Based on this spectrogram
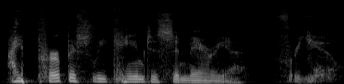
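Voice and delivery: low, whispered words of Jesus; Jesus whispering softly to the woman; tender whisper. Retold or imitated. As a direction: whisper it gently to her alone. Jesus voiced speaking to woman.

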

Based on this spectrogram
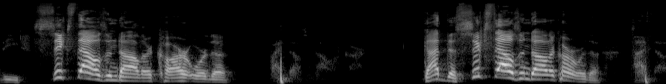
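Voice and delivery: urgent hushed whisper to God; breathless whispered pleading; whispered prayer. Retold or imitated. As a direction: whisper the choice as if begging God.

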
